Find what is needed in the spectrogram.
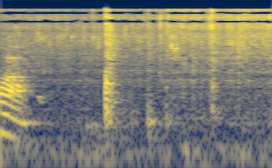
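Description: Sliced onions sizzling as they fry in oil in a kadai, stirred by hand, with a sharp knock of the stirring tool against the pan just under a second in and a few lighter taps after it. A short falling voice sound at the very start is the loudest moment.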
